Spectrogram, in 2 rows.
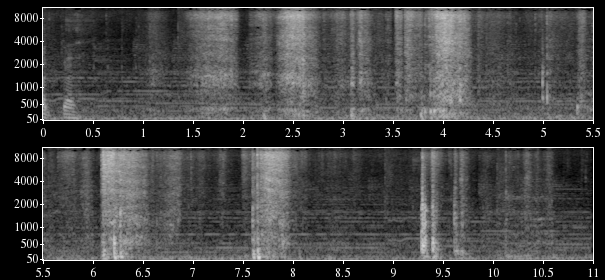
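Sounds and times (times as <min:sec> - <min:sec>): background music: 0:00.0 - 0:11.0
snow being scraped: 0:01.4 - 0:04.6, 0:05.6 - 0:08.2.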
